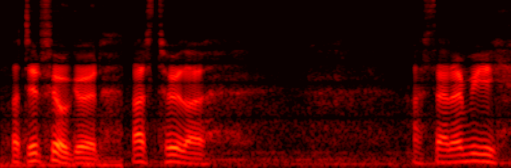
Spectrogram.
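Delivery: ordinary talk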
